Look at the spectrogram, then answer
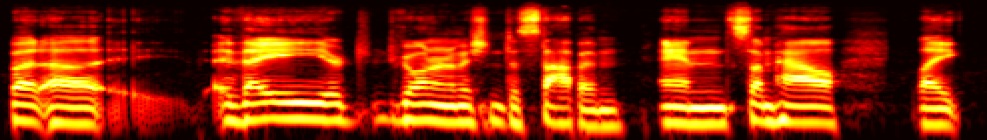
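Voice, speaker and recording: A man's voice: mid-range voice, little pitch movement, unhurried, smooth, dry recording. A man co-hosting a podcast in casual chat, rambling and often hesitating and correcting himself as he goes. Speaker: podcast co-host.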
